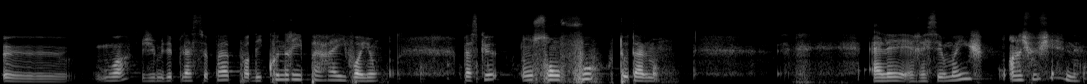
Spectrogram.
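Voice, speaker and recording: A woman's voice: fairly low pitch, lively intonation, measured pace, long pauses. Lazy, grumbling police officer played by a woman. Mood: fed up, dismissive. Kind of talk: amateur audio drama acting.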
